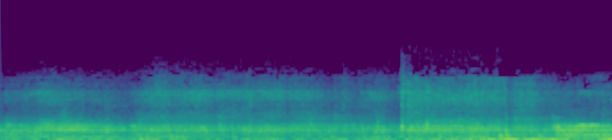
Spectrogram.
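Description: Ice hockey game on an indoor rink: skates and sticks on the ice over a steady low hum, swelling near the end as a goal is scored.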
